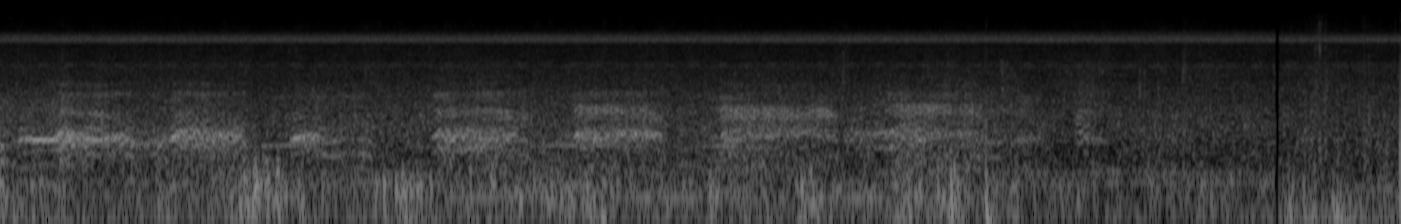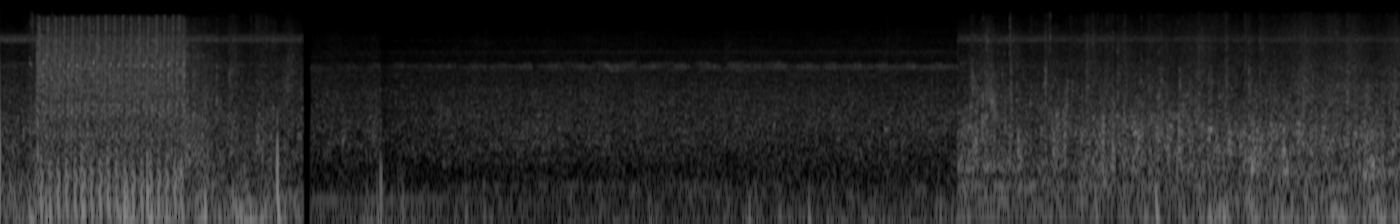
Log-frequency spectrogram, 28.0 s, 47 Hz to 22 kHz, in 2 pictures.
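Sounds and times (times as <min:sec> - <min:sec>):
background hiss: 0:00.0 - 0:26.2
automatic gunfire: 0:14.3 - 0:16.2.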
